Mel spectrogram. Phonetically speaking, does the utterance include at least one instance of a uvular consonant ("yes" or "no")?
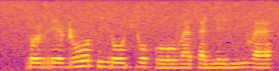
no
